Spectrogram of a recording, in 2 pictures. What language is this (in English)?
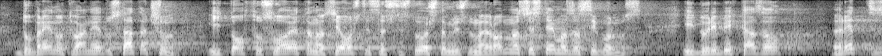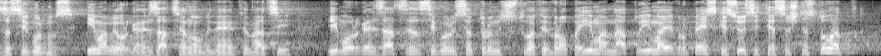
Bulgarian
